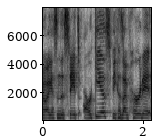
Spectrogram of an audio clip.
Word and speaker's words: Arceus: it's pronounced oh yeah i always thought it was going with the hard c yeah i like it is arceus like i think it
